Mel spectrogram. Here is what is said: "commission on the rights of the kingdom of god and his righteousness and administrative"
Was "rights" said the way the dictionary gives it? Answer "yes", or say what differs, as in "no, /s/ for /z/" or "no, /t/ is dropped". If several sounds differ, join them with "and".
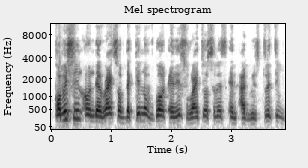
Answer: yes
